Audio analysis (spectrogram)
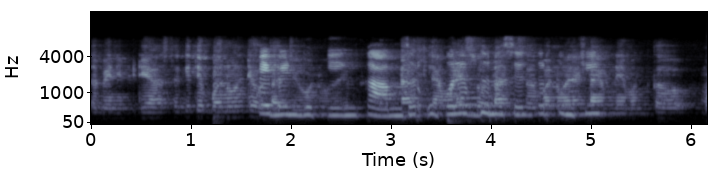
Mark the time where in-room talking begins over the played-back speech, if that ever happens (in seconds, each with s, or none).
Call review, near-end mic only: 1.7 s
